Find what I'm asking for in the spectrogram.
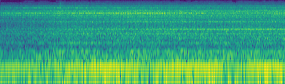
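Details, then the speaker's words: Refrigerator condenser fan after replacing the squeaky condenser fan motor: steady, even low hum with no squeak or chirp; running smoothly, normal. "That is sounding so much better. Oh my goodness."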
